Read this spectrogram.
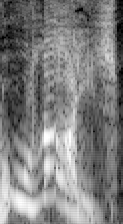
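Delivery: beside himself, hurl the denial; indignant cry. Acted. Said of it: "beside himself with indignation".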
